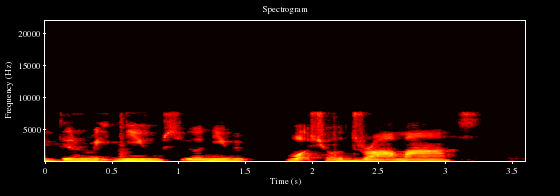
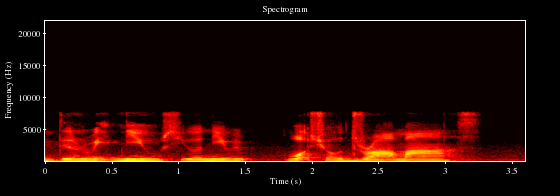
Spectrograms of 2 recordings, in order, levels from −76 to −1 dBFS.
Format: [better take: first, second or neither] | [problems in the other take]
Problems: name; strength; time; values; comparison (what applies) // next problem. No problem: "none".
second | noise reduction (classical method Wiener filter)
